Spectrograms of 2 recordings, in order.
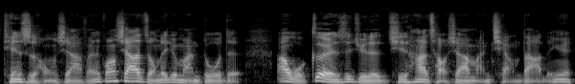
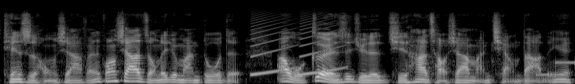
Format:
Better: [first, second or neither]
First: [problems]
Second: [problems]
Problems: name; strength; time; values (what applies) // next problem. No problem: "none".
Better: first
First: none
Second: siren; noticeable; at 2.5 s; peak 6 dB below the speech // alarm; faint; at 5.5 s; peak 15 dB below the speech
